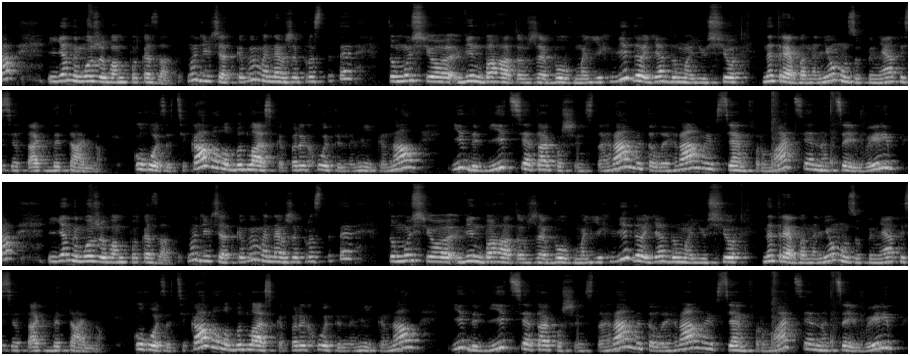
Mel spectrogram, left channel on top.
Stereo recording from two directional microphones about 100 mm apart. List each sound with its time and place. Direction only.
0.0 s speech: 15° left (ahead or behind)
